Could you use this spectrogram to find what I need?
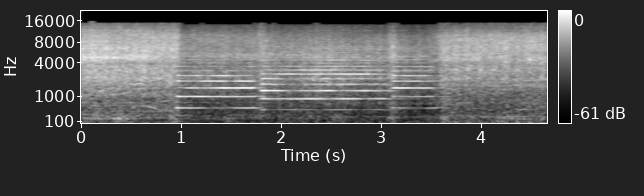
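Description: A truck's brass horn honks in alternating tones.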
